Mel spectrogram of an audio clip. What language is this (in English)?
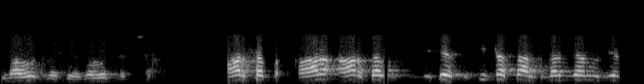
Maithili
